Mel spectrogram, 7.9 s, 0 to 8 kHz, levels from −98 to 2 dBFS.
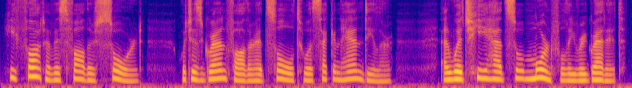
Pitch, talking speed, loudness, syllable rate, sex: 200 Hz, 165 wpm, -18 LUFS, 4.7 syllables/s, female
